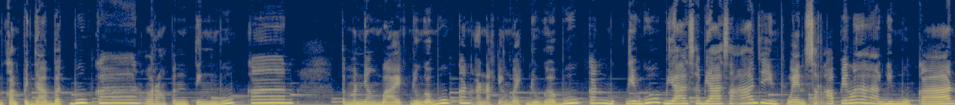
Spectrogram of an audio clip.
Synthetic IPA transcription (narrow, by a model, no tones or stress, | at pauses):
bukanpəd͡ʒabat̪̚bukanoɾaŋpənt̪ɪŋbukan | t̪əmənjaŋbaɛk̚d͡ʒuɡabukananakjaŋbaɪk̚d͡ʒuɡabukanbuɡuɛbiasabiasaːd͡ʒainfluɛnsərapɛlahaɡibukan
